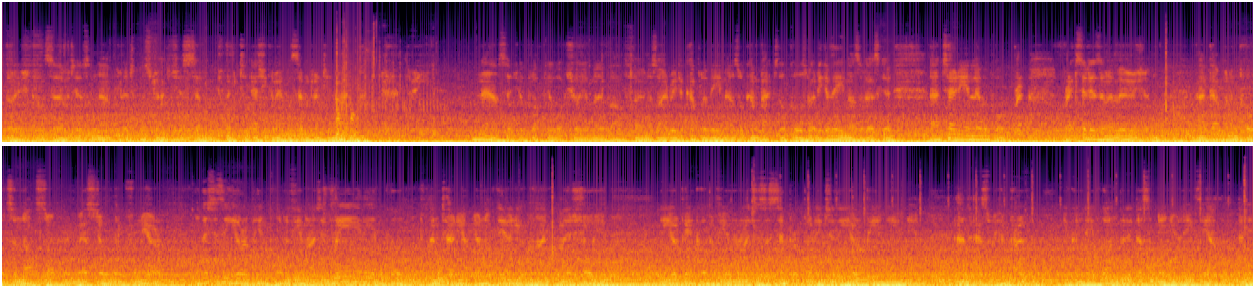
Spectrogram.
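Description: Inside a car at motorway speed: steady deep tyre and road rumble, with indistinct radio talk under it and a brief louder bump about four seconds in.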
